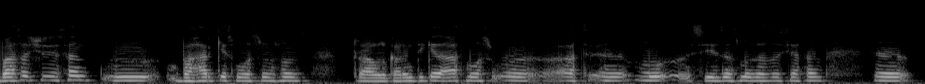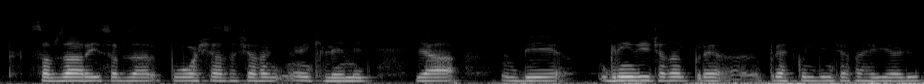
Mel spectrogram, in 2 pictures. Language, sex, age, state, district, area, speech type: Kashmiri, male, 30-45, Jammu and Kashmir, Pulwama, rural, spontaneous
